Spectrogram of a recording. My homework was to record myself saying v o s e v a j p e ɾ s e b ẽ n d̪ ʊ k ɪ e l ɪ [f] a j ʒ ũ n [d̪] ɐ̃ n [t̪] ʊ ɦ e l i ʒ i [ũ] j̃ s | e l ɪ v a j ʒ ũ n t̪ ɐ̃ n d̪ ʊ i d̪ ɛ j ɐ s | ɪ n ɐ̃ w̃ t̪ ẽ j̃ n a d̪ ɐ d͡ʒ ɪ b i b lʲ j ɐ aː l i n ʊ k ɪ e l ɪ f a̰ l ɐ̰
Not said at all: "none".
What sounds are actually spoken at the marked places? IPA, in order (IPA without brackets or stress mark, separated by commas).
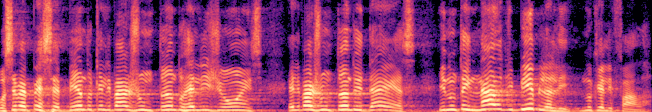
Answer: v, t̪, d̪, õ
